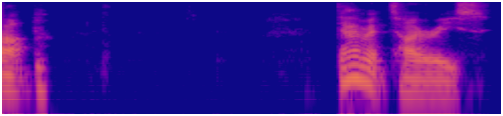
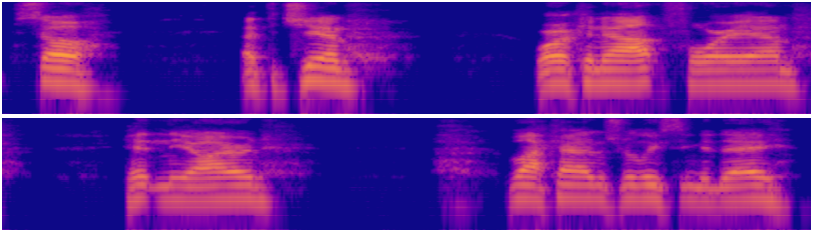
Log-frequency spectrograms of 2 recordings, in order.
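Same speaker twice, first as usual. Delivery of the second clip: Rock impression; 3 semitones higher than usual. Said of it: "Do the Rock five A M in the morning impression".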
